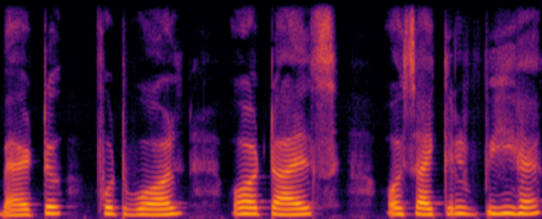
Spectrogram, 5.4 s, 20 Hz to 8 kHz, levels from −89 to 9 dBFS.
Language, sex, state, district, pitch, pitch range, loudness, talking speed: Hindi, female, Himachal Pradesh, Shimla, 220 Hz, 205-230 Hz, -14 LUFS, 90 wpm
